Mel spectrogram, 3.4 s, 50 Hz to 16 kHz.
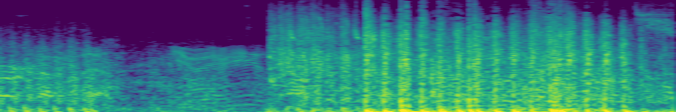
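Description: Rapid bursts of gunfire from Modern Warfare 2 multiplayer, heavy and punchy, building into continuous loud automatic fire with layered shots close to the listener.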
